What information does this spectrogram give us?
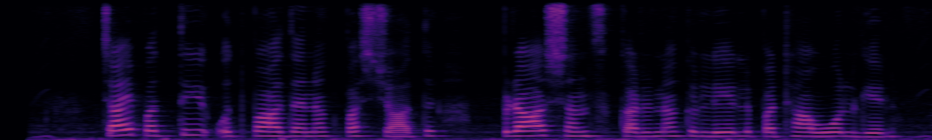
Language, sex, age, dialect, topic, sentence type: Maithili, female, 18-24, Southern/Standard, agriculture, statement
